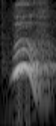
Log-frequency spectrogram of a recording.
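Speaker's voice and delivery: high, loud gushing woo; delighted whoop. Real, not acted. Gushing about Regina King.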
